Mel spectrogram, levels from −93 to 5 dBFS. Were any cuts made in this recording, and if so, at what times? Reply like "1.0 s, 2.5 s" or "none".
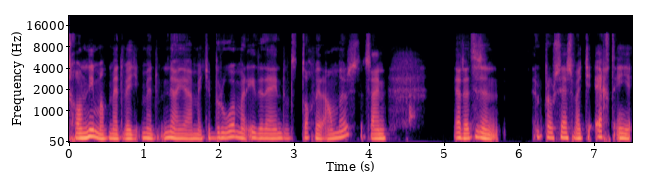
none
